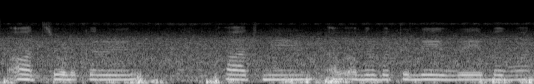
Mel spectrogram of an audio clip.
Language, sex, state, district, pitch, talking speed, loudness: Hindi, female, Haryana, Charkhi Dadri, 215 Hz, 90 wpm, -16 LUFS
